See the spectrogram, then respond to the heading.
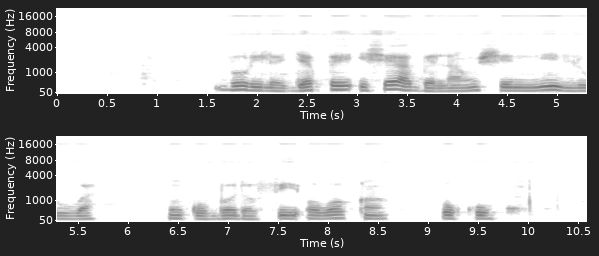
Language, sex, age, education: Yoruba, male, 60+, secondary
